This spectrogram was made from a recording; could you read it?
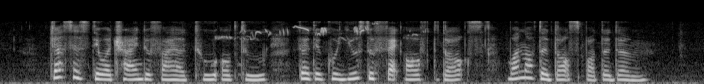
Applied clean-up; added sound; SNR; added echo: none; Bird; 13 dB; none.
